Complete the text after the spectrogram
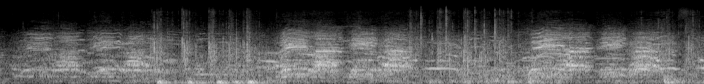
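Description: A crowd of young people cheers and chatters nearby, outdoors.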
